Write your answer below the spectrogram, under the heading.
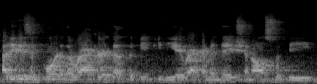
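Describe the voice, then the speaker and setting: A man's voice: on the low side, completely flat delivery, a bit bright, slight background noise. A man speaking formally to the board for the applicant. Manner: quick, formal. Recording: echoey call audio.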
